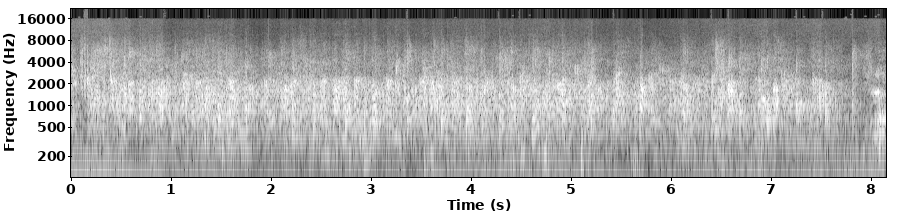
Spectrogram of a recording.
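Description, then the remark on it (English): An audience applauds steadily for about eight seconds, welcoming a speaker before his lecture titled Bioptron Light and Color Therapy, a dense, even wash of many hands clapping at a constant loud level with no voices breaking through. “With a talk entitled Bioptron Light and Color Therapy, please give a rousing welcome and applause to Mr.”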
